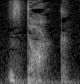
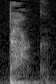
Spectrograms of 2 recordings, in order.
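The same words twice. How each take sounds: First: The word dark dropped soft and low; hushed stress on dark. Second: Whispered echo. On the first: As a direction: say was dark quietly, landing on dark. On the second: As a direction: whisper the word Dark, breathy and hushed. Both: Shown as a demonstration.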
